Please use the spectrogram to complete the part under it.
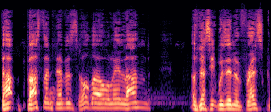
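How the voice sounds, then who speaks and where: A man's voice: on the high side, steady tone, normal speed, background noise, close to an everyday voice. An actor playing a blunt, cynical townsman in a medieval video game, with a mocking, patronising way of talking.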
